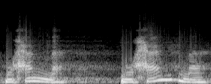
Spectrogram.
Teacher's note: গলার মাঝখান হইতে হা বাতাস বের হবে। মিম পেশ মু, হা মিম জবর হাম, মিম জবর মা, মুহাম্মা।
